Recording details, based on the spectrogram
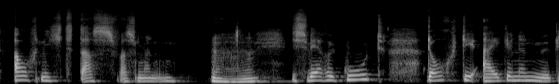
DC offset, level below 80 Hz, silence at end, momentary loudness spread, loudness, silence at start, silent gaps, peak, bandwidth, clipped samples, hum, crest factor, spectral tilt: under 0.1%; -78 dBFS; 0 s; 7 LU; -28 LUFS; 0.15 s; none; -6 dBFS; 15 kHz; under 0.1%; none; 22 dB; -5.5 dB/octave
